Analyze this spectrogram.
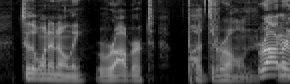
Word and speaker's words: Robert: directly from America so she has never pronounced my name with a Spanish accent so okay see I here I feel set up just a little and no so it's not Roberto Robert Robert Robert Robert there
